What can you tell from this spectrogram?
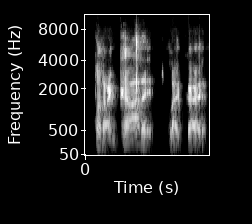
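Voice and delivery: normal talking voice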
